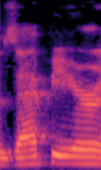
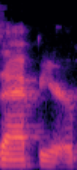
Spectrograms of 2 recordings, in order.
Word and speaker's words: Zapier: zapier is when uh cuz I hear that it is a pure xapi erks i hear pronounced here but i assume it's appier but i'm from california i say things however I want he inspires happier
